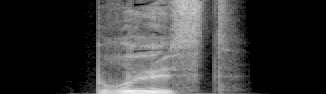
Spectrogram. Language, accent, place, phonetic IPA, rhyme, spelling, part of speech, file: German, Germany, Berlin, [bʁyːst], -yːst, brühst, verb, De-brühst.ogg
- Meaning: second-person singular present of brühen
